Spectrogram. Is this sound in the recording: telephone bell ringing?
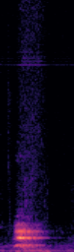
no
